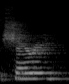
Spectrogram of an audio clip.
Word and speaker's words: Sherry: but my name is sherry and it's spelt s-h-e-r-y so it's pronounced sherry like the drink my middle name is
